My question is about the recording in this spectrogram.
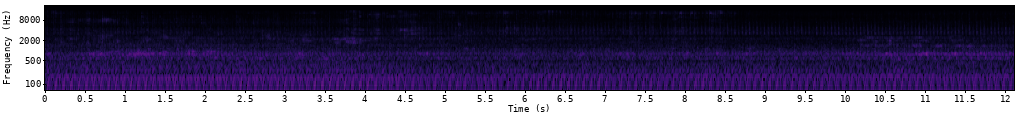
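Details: Harley-Davidson Street Glide V-twin after a Screamin' Eagle compensator upgrade for hot-start issues and noises, primary case reassembled: steady, even loping idle with no knocks or rattles; starting, charging and clutch all fine.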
